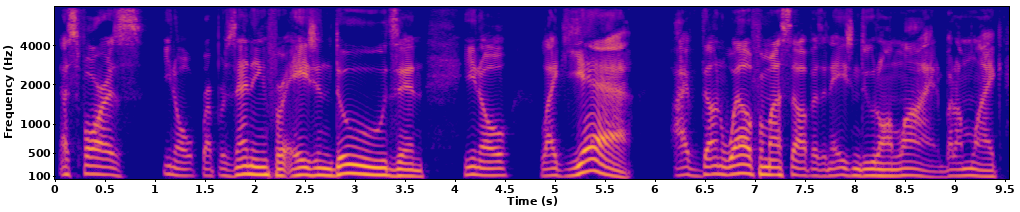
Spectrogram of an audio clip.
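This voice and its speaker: A man's voice: mid-range voice, measured pace, darkish tone, clear, resonant tone, dry recording, studio quality. A man in his thirties hosting a podcast in loose, profane casual chat, full of "you know" and "like" fillers. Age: 30s. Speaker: podcast host.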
